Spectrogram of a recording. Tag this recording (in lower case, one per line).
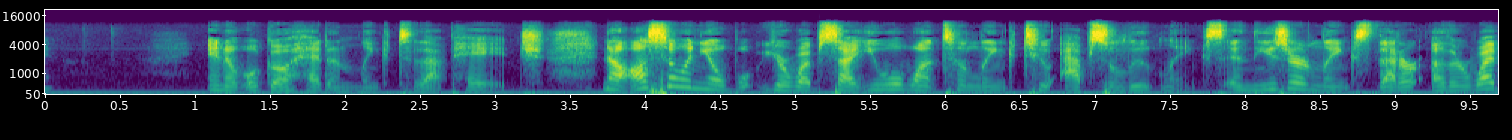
monologue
